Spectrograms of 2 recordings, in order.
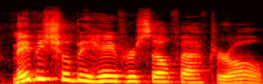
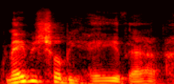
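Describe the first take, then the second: First: Put-on higher hopeful girl; hope aloud she'll be good; hopeful thought. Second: Said in the usual way. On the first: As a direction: Beezus hopes Ramona behaves, higher. Beezus thinks hopefully.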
